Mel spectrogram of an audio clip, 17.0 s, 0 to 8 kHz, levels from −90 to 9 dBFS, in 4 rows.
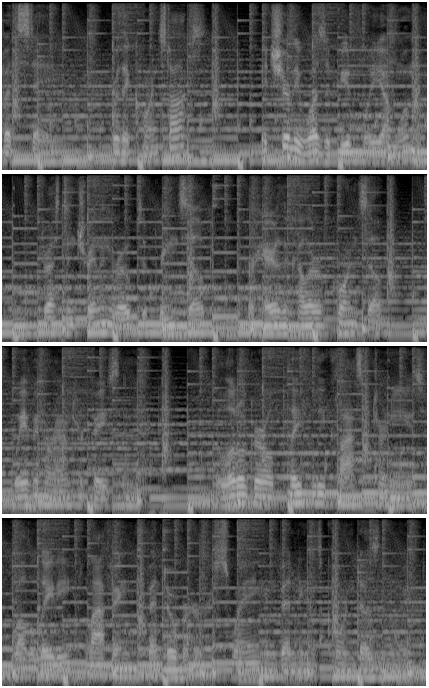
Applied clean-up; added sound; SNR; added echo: none; Organ; -2 dB; none.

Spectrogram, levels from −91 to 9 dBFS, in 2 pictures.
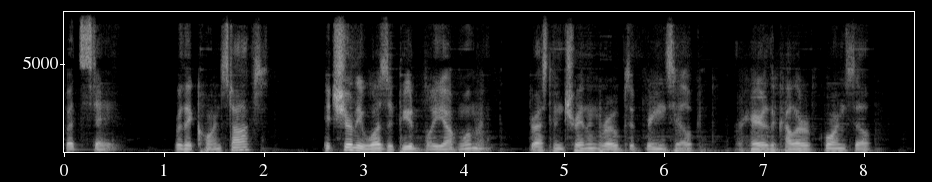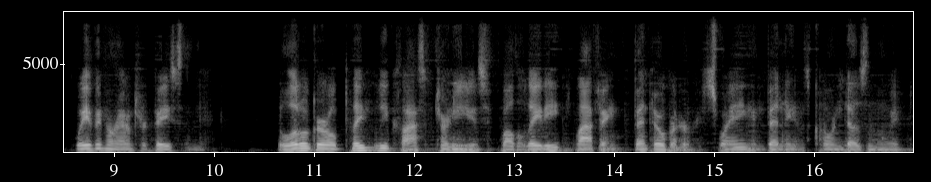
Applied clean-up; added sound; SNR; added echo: neural mask model DeepFilterNet 3.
